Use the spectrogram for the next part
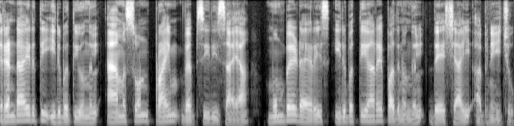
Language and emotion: Malayalam, neutral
